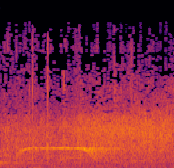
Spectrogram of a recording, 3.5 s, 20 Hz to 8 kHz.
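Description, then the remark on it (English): Steady audience applause for the senior class of 2021 of the Mount St. Joseph women's basketball team at a senior night celebration: a dense wash of many hands clapping at an even level throughout, with a faint sustained tone briefly audible in the middle and no one speaking. “Another big round of applause for the Mount St. Joseph class of 2021.”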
